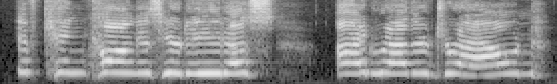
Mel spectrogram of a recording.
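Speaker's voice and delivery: a tiny terrified critter; squeaky frightened animal. A narrator's reading. A frightened animal in a cage squealing in panic.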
